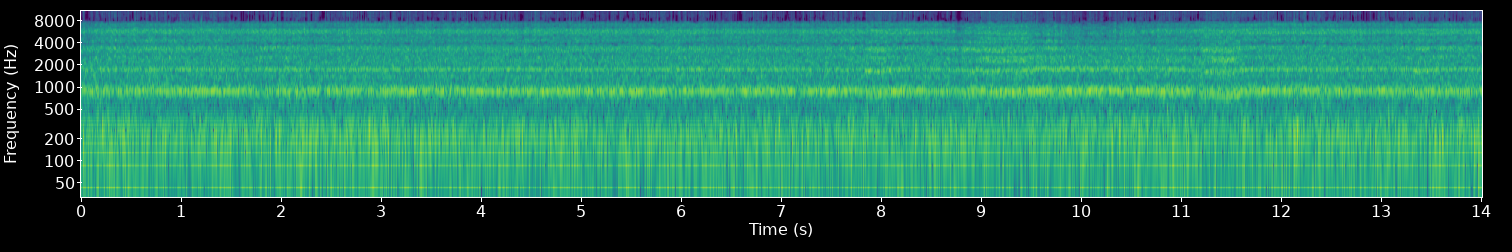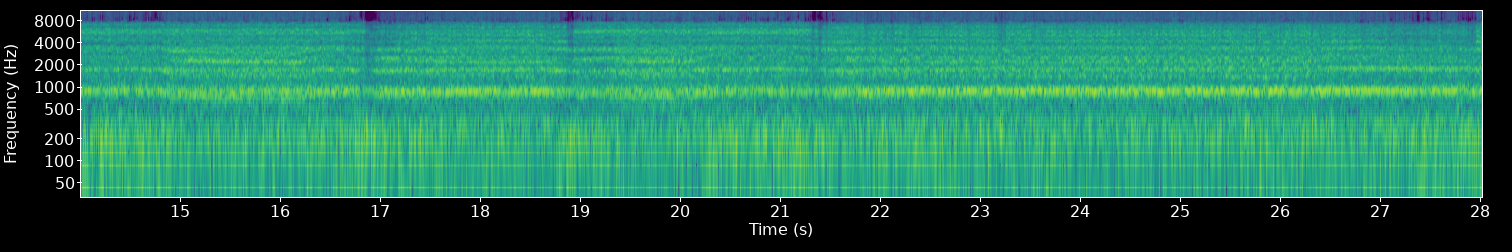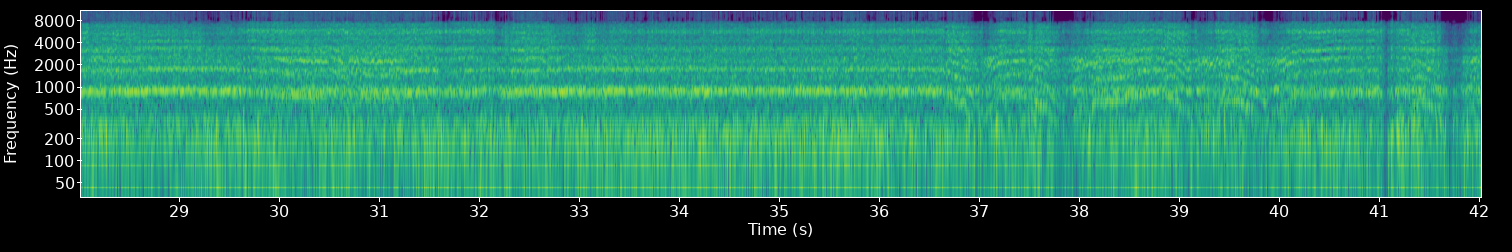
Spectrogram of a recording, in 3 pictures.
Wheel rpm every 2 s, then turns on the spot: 230, 230, 230, 230, 230, 230, 230, 230, 220, 210, 210, 220, 210, 210, 230, 220, 220, 230, 220, 120, 140.
none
